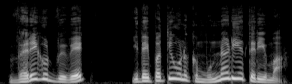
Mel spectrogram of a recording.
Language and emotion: Tamil, surprised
